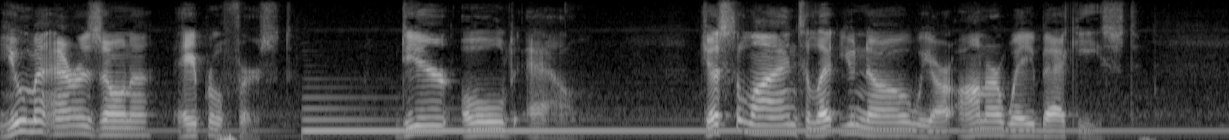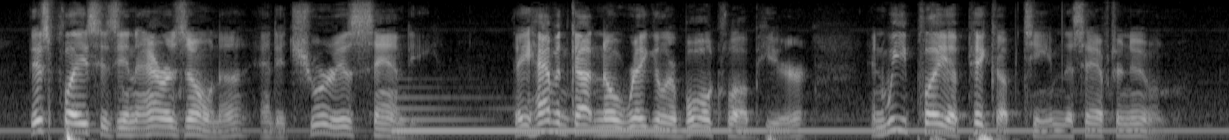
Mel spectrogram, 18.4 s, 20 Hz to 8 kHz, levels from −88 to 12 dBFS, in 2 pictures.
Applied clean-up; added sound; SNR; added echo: none; Bass guitar; 12 dB; none.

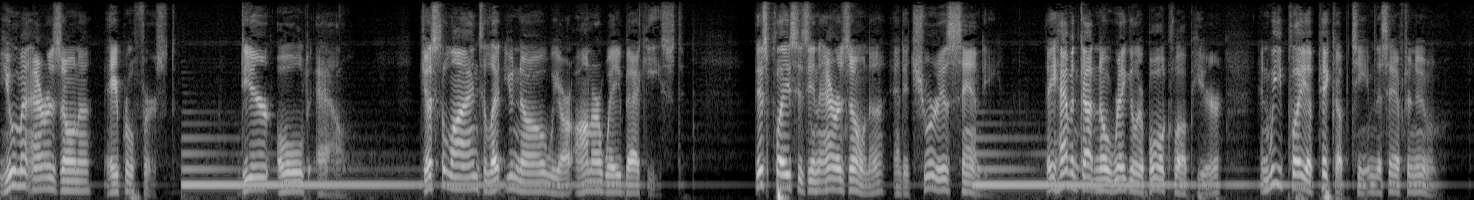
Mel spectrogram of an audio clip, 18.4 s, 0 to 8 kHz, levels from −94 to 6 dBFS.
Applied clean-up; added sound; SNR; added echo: neural mask model RNNoise.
